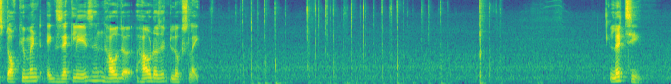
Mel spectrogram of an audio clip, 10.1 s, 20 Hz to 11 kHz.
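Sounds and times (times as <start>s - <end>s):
typing on computer keyboard: 3.5s - 7.6s.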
